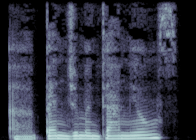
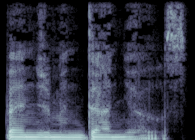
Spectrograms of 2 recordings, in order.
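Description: First: Benjamin Daniels asked with a rising tune at the end; questioning rise. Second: Benjamin Daniels repeated flat and falling, not a question; flat statement. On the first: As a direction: say the name hopefully, lifting at the end as a question. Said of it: "Not a question". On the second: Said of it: "Not a question, just the name, repeated". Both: Acted.

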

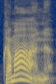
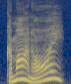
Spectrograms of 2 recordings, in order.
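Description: First: Loud, firm shout against the wind. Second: High, loud call across the gap. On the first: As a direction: shout the order across. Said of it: "Roland shouted". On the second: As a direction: call out to the animal. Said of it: "Jake called". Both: A narrator's reading.

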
